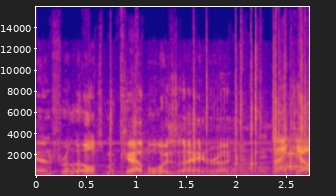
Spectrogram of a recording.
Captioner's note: all clapping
